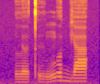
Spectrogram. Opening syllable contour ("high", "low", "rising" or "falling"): low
